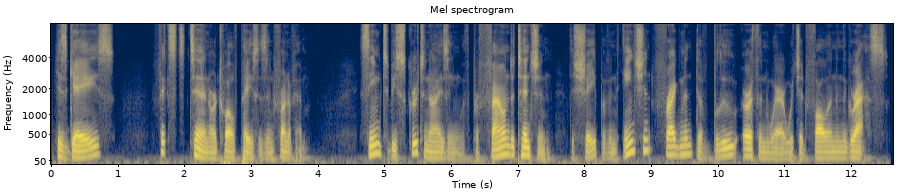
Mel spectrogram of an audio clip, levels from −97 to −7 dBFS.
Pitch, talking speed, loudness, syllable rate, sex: 90 Hz, 155 wpm, -20 LUFS, 4.6 syllables/s, male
